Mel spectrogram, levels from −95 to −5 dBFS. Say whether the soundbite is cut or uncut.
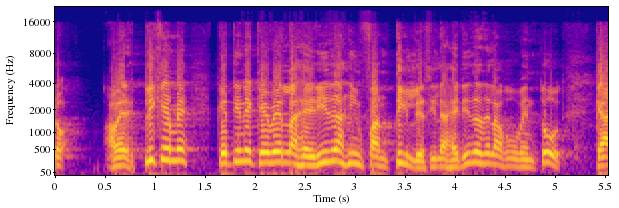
uncut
